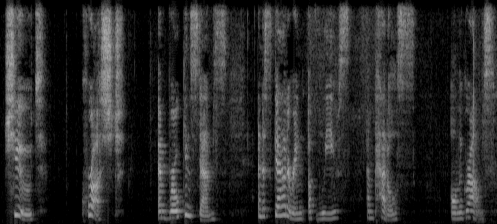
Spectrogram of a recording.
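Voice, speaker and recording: A woman reads a children's book aloud in a slow, careful way. Her voice sits fairly high and moves up and down a lot as she tells the story. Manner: expressive, unhurried storytelling. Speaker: reader.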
